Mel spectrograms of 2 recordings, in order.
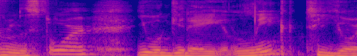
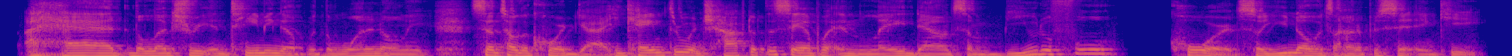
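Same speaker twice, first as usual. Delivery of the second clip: plain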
